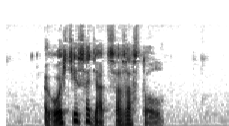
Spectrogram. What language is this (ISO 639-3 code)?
bel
